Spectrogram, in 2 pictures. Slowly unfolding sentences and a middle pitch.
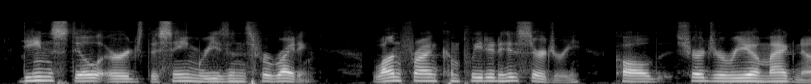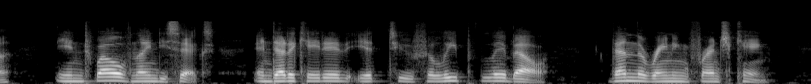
Yes: slow, 105 wpm; medium, 145 Hz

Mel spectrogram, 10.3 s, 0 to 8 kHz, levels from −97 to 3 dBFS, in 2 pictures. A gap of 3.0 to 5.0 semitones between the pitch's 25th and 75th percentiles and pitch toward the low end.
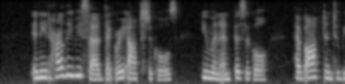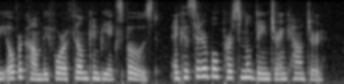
No: average, 3.9 semitones; high, 205 Hz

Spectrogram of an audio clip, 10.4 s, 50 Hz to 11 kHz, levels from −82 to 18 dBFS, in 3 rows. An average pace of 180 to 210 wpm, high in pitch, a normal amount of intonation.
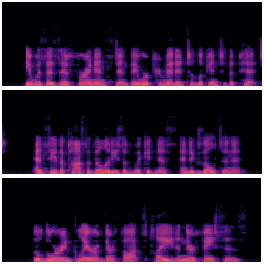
Yes: average, 200 wpm; high, 235 Hz; average, 4.3 semitones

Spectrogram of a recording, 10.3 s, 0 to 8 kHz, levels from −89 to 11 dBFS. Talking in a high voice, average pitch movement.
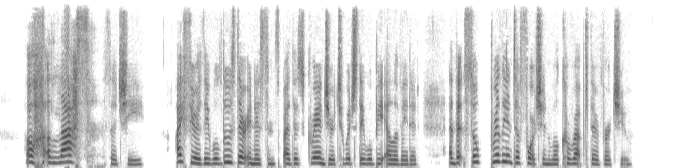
Yes: high, 230 Hz; average, 4.0 semitones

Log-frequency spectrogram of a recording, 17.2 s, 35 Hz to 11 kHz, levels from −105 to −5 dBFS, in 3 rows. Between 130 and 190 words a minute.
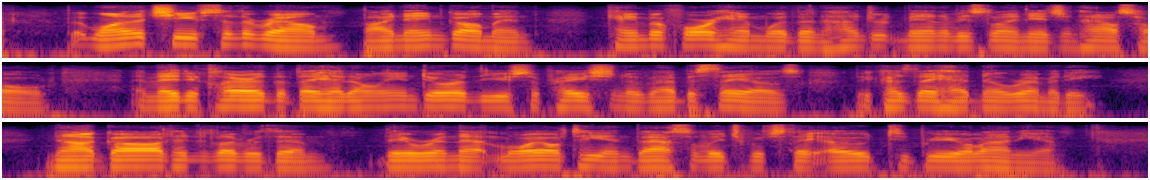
No: average, 200 wpm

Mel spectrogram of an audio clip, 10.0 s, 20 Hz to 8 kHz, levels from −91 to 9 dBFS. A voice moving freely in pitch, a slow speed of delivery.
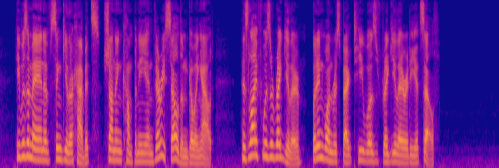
No: wide, 6.5 semitones; average, 155 wpm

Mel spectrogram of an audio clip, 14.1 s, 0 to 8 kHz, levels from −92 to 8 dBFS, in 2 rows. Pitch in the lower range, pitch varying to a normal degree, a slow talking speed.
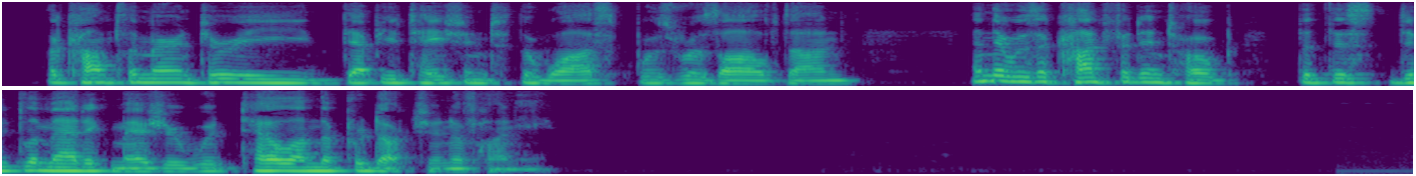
Yes: low, 125 Hz; average, 3.5 semitones; slow, 110 wpm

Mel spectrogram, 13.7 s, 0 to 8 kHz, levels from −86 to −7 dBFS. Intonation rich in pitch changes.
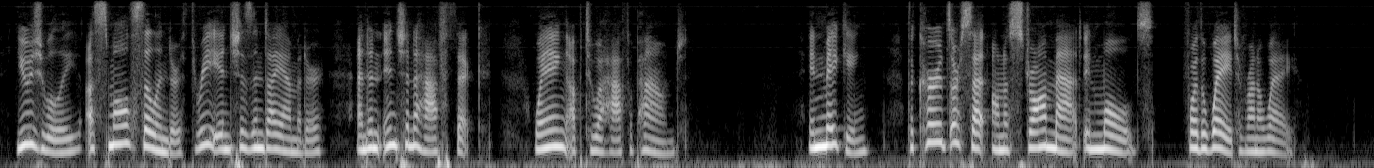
No: average, 4.5 semitones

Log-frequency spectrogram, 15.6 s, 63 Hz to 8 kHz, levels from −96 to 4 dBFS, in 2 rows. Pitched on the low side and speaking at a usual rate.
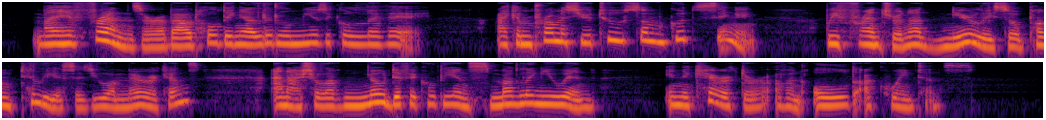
No: high, 205 Hz; average, 170 wpm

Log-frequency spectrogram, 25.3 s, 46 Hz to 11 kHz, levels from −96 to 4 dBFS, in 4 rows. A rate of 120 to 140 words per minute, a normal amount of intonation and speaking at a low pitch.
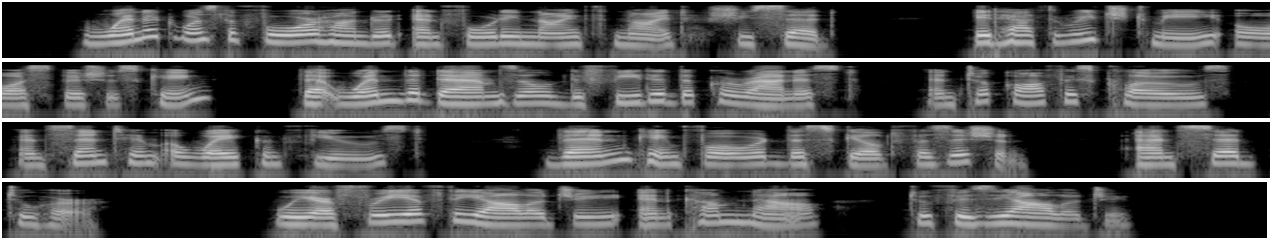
No: slow, 135 wpm; average, 3.8 semitones; high, 190 Hz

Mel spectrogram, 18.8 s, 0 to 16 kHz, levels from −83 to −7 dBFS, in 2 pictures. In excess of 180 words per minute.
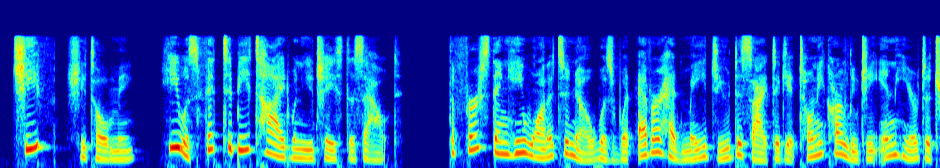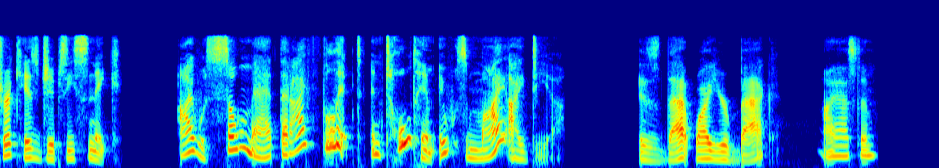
Yes: average, 195 wpm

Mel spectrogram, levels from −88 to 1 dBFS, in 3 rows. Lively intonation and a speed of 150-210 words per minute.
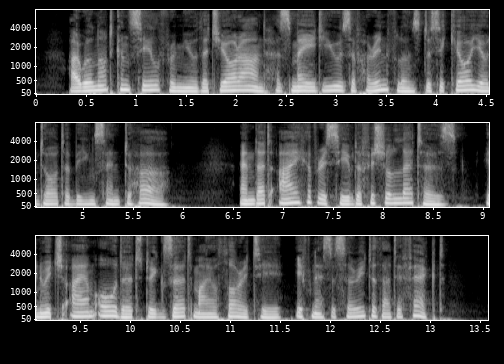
No: average, 3.8 semitones; average, 195 wpm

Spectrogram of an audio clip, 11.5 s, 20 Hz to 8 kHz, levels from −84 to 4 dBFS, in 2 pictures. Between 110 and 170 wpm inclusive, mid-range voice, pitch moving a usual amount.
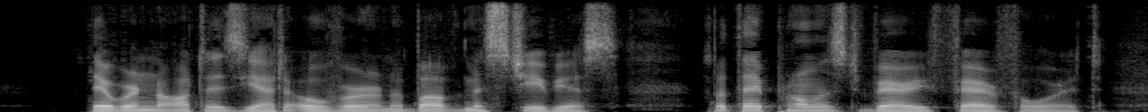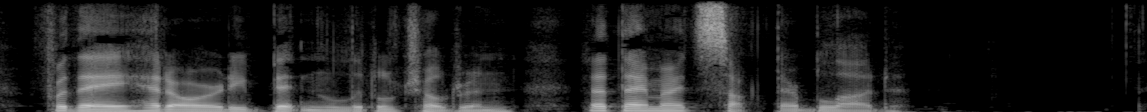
No: average, 150 wpm; low, 110 Hz; average, 4.0 semitones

